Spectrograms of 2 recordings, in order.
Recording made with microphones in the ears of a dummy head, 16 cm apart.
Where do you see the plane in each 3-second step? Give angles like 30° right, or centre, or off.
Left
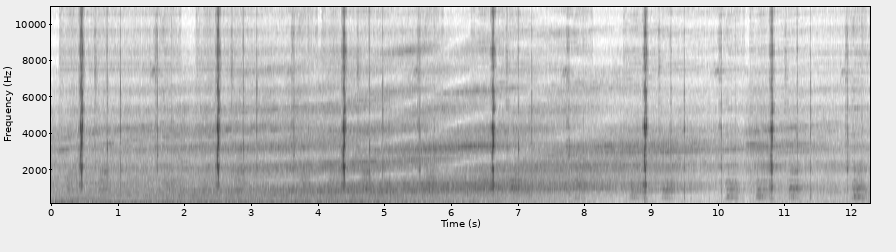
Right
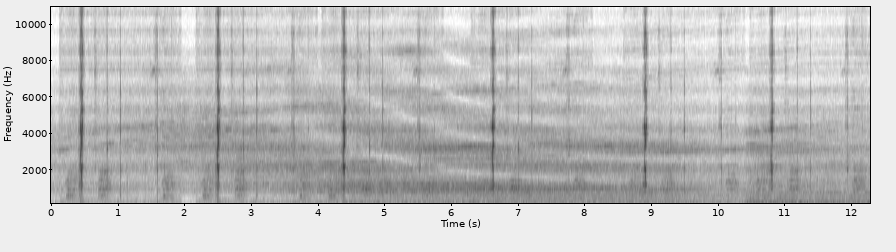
50° left, 20° left, 20° right, 40° right.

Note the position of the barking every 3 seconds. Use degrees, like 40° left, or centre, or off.
50° right, 30° right, centre, 20° left.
